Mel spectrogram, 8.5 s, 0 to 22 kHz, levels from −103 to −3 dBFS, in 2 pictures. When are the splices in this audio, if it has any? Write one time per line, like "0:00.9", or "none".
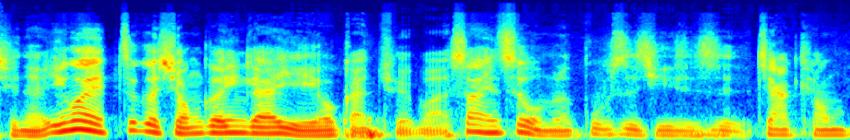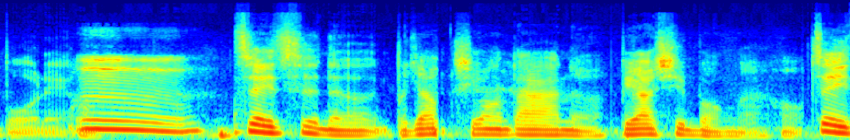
0:06.4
